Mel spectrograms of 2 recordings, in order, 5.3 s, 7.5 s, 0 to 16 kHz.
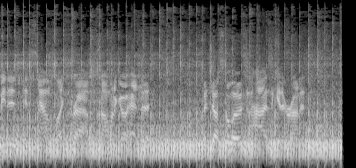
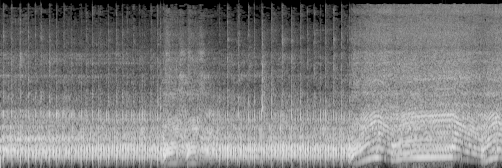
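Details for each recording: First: Echo CS-400 chainsaw just after a muffler mod, before carburetor retuning: uneven, blubbery two-stroke running that never settles; mixture is off, later fixed by about one and a half turns out on the high screw and a little on the low. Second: Echo CS-400 chainsaw after muffler exhaust mod and carb mod, retuned with high adjusted about one and a half turns out and a small low adjustment: crisp even idle buzz, clean revs to high and back, no bogging, running better though not very loud.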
